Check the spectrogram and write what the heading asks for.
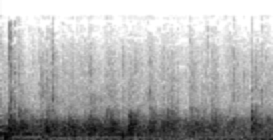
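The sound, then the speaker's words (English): Steady audience applause at a religious gathering, given for a man who has just prayed to be saved; a dense wash of many hands clapping at an even, sustained level with no pauses, and a faint hum of voices beneath it. “Come on, give him a big, big, big clap of.”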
